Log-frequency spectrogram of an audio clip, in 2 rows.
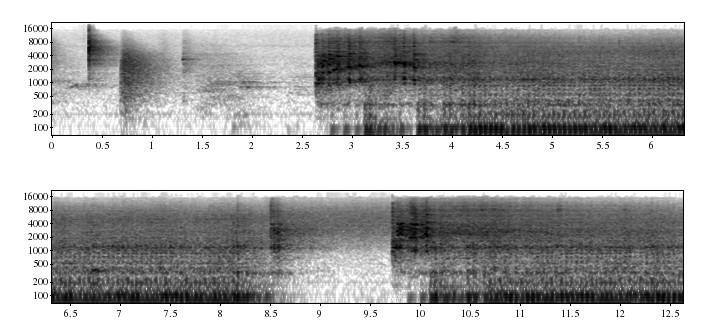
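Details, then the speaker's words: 1985 Honda Rebel, 2,000 miles, sat 17 years, restarted on reserve fuel after blowing through the carburetor: a few cranking thumps, then catches into a steady low idle, dips briefly and recovers; running fine while warming up. "Okay, we'll let her run for a while to warm up and then we'll see what we can do about the adjustment of the curve. Sounds great, huh?"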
